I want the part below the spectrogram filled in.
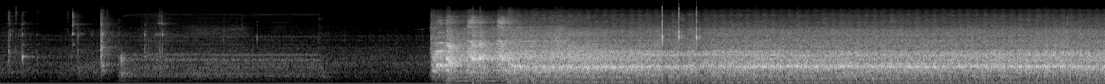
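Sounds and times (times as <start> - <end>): fuel pump whir: 4.3 - 11.0
motorcycle engine idling: 4.3 - 11.0
starter motor cranking: 4.3 - 11.0.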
